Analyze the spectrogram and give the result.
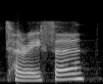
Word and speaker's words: Teresa: So it looks like it's spelled like Teresa, but the Japanese pronunciation is Teresa.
